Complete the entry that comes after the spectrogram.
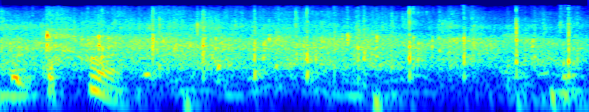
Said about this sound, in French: bah, applaudissez-le quand même, le mérite.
